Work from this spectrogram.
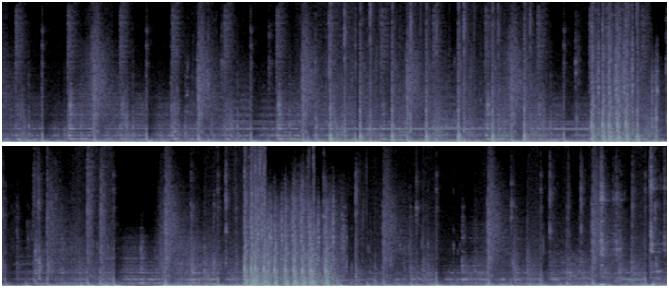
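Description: Rapid bursts of handgun fire in the My Friend Pedro video game, dense overlapping shots over a busy game soundtrack, with heavier volleys clustered mid-way.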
